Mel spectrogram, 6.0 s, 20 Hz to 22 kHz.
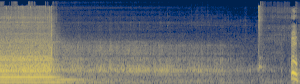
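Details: Chicago Electric 6x36" belt sander with replacement capacitor-start/capacitor-run motor converted to reversible, after the fix: steady even hum with a clean tone, then a smooth coast-down after switch-off; it runs properly.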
